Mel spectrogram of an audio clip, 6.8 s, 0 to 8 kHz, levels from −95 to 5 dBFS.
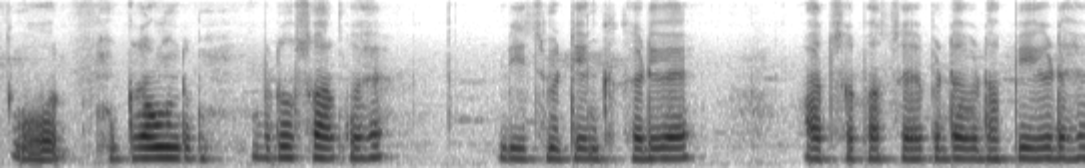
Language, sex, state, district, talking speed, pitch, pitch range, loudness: Rajasthani, female, Rajasthan, Churu, 150 wpm, 185 Hz, 180-190 Hz, -20 LUFS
